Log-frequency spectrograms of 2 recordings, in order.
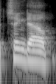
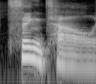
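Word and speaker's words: Tsingtao: this chara you know the first character is ching the second character is dao pijo the ching dao ching dao pijo but if you didn't know better you you see this and you go oh it's sing tao and you're like no no that's not how you pronounce it at all so i don't even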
